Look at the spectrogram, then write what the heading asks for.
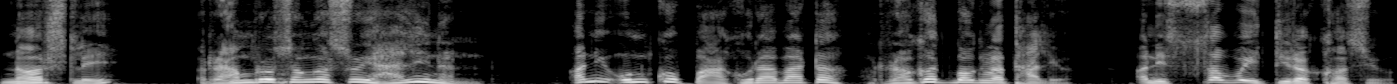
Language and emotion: Nepali, disgusted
